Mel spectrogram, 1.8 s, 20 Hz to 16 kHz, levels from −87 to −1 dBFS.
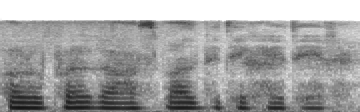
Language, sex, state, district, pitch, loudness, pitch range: Hindi, female, Arunachal Pradesh, Papum Pare, 170 Hz, -16 LUFS, 160-170 Hz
